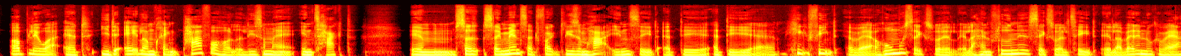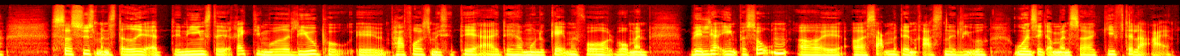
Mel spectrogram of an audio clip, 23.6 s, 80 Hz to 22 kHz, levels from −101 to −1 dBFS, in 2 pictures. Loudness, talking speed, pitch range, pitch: -19 LUFS, 190 wpm, 155-185 Hz, 170 Hz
